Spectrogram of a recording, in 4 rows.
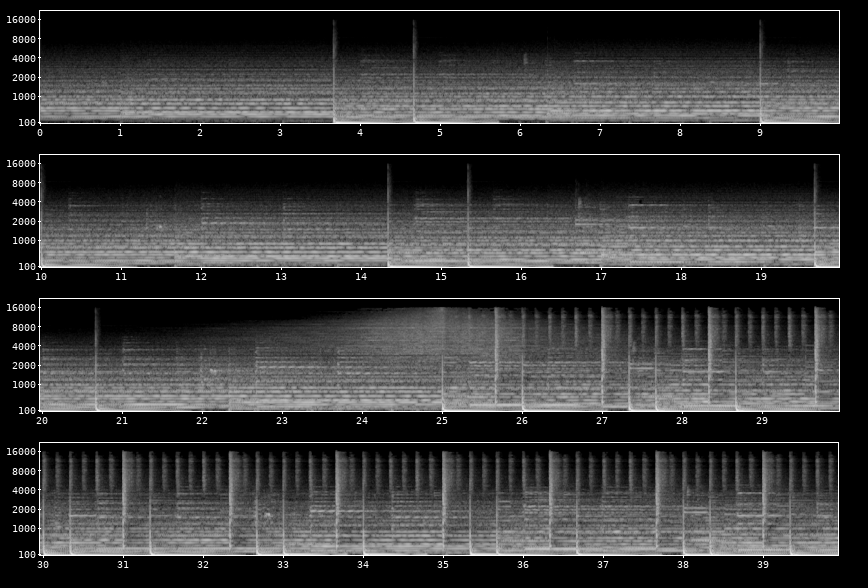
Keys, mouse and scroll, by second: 12.0 s, 15.8 m, 17.2 m, 32.4 3.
